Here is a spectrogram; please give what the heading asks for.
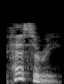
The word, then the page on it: pessary: British English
